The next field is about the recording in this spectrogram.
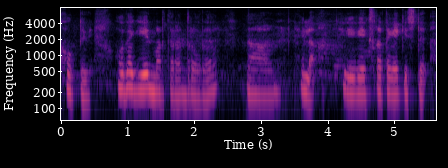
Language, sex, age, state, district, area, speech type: Kannada, female, 30-45, Karnataka, Dharwad, urban, spontaneous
